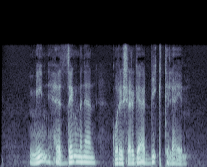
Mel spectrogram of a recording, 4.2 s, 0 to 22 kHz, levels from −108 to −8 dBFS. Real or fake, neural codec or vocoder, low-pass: fake; codec, 16 kHz, 4 kbps, FunCodec, trained on LibriTTS, 50 frames a second; 7.2 kHz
